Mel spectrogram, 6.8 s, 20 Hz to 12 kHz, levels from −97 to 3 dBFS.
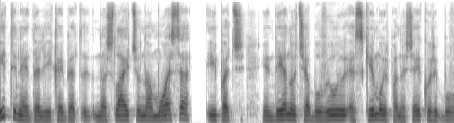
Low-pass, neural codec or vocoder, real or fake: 10.8 kHz; none; real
